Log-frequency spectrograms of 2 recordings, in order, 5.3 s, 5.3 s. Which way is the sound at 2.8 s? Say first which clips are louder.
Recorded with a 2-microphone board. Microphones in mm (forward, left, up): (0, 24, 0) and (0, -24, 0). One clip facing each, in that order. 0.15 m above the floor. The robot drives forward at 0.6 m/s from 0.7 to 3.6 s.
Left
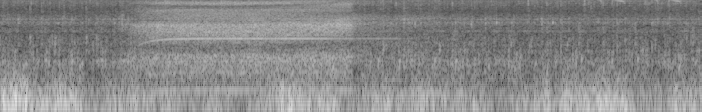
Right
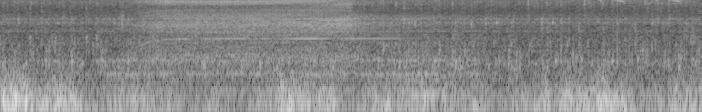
Right 1 dB; 5° right (ahead or behind).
